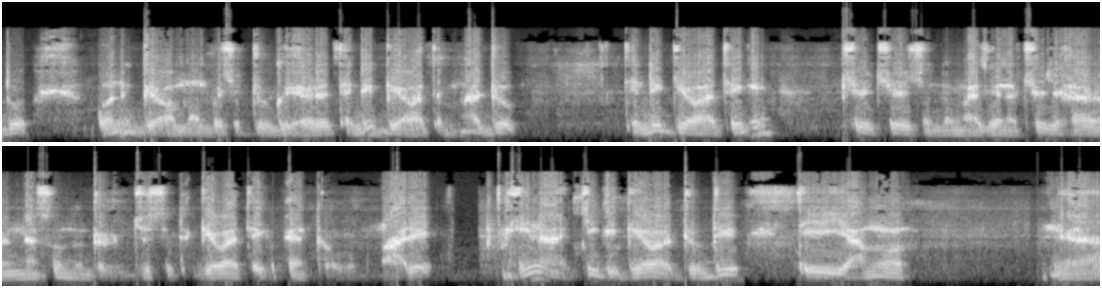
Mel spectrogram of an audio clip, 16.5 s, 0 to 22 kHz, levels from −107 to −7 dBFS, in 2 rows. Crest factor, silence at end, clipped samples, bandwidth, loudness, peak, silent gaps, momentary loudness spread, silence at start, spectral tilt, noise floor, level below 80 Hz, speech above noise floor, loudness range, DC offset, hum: 16 dB; 0 s; under 0.1%; over 20 kHz; -13 LUFS; 0 dBFS; none; 9 LU; 0 s; 1 dB/octave; -40 dBFS; -70 dBFS; 24 dB; 3 LU; under 0.1%; none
